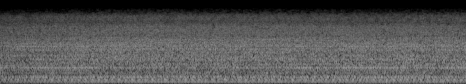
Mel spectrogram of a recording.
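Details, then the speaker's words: 2006 Pontiac GTO V8 with 36,000 miles, idling: a steady idle with an occasional faint stumble. Tech 2 misfire counters show cylinder 3 counting most, with a few on cylinder 1. An aftermarket mass airflow sensor is fitted. "Cylinder 3 is counting up here and there."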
